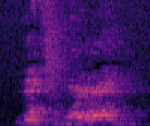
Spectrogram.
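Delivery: lightly voiced friendly frog asking. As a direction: ask gently as a friendly frog. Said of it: "asked the friendly frog".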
